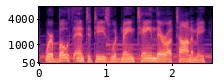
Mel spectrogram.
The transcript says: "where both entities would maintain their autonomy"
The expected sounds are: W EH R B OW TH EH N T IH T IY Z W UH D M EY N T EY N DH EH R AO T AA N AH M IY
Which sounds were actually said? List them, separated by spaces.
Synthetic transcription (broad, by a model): W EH R B OW TH EH N T IH T IY Z W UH D M EY N T EY N DH EH R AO T AA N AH M IY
